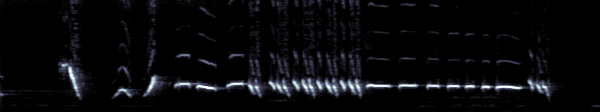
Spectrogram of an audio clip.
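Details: Thick-billed heleia singing actively, used as a lure to draw wild birds: a few sharp rising whistles, then a long fast run of repeated clear chirping notes at a steady high pitch, ending in a falling slur. Quiet background.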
